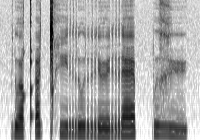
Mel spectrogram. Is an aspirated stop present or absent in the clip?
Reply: present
